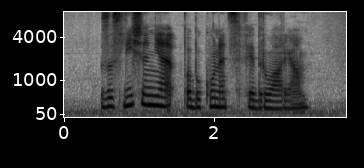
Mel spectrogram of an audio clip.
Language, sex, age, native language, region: Slovenian, female, 18-29, Slovenian, Pomurje region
